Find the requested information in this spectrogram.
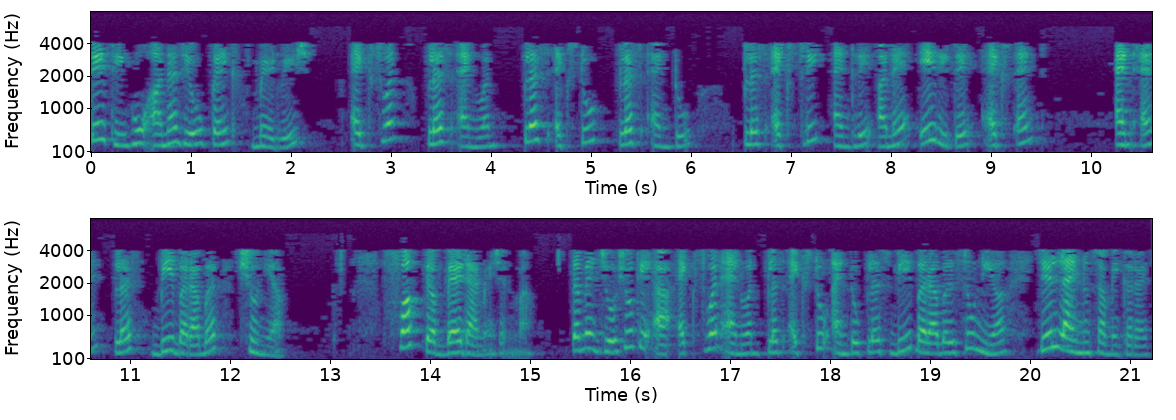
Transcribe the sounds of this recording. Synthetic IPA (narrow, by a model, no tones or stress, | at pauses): t̪et̪ʰiɦũʔanãd͡ʒeʋũkə̃ĩkmeɭʋiʃ | eksʋənpləsɛnʋənpləseksʈupləsɛ̰nʈu | pləsekst̪ʰɾiɛ̃nt̪ʰɾiʔəneːɾit̪eeksen | ɛnenpləsbibəɾabəɾɕunjə̰ | fək̚t̪əbeɖaɪmenɕə̰nmã̰ | t̪əmẽd͡ʑoɕokiʔaʔeksʋənɛ̃nʋənpləsḛksʈuʔɛ̃nʈupləsbibəɾabəɾsunjəd͡ʑelːanːũsamĩkəɾaj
